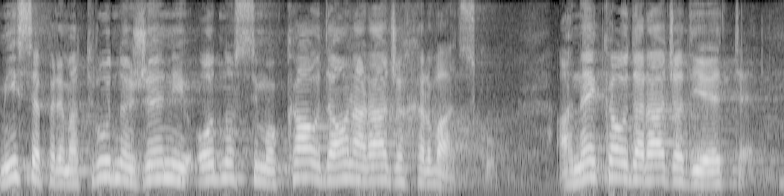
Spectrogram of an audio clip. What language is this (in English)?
Croatian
